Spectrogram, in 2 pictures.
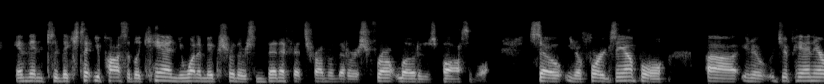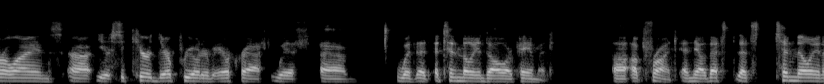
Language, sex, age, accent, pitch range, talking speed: English, male, 30-49, American, 140-165 Hz, 215 wpm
